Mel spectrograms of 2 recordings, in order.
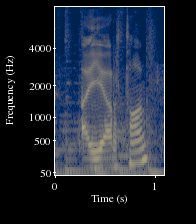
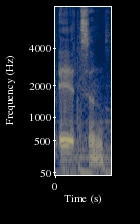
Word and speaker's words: Ayrton: It's actually Aryton. That's Okay. the specific, the proper way of saying it. But here I just say Ayrton, like the air we breathe and like a tin, so okay.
